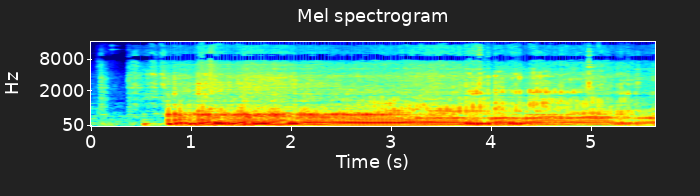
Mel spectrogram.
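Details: Honda 400EX ATV, bone-cold start with choke after carburetor cleaning for plugged jets causing bogging under load; engine catches into strong, even low single-cylinder thump with no misses or stumbling; normal running.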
